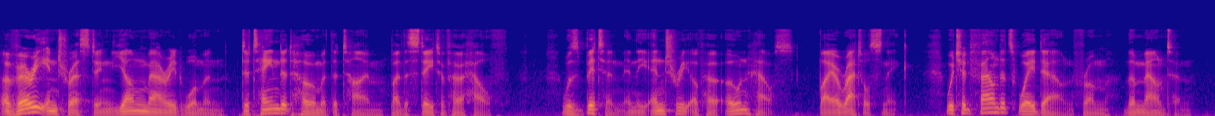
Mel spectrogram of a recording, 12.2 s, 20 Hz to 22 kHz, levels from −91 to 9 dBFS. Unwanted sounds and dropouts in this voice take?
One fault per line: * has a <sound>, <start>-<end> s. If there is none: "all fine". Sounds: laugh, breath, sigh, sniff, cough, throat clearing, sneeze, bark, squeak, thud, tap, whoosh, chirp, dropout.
all fine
